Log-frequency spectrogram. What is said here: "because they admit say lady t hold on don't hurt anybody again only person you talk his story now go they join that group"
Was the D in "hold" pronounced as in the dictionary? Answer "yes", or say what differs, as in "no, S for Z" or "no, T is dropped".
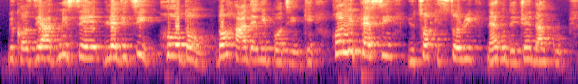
yes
